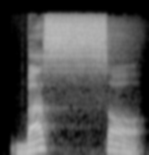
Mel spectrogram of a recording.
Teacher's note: Huruf keduanya bertasydid. Berarti K-nya hilang, S-nya dobel. Jadilah baso. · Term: idgham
